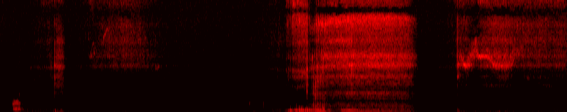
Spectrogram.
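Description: Two rough, rattling snore sounds on breathing, separated by quieter breaths; ordinary snoring in a sleeping dog.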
